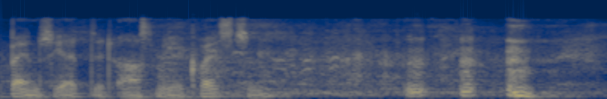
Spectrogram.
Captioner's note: crowd laughs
